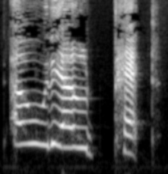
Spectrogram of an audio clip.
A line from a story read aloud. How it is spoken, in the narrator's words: she exclaimed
